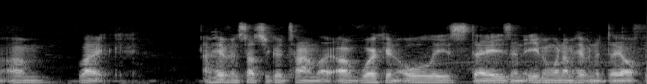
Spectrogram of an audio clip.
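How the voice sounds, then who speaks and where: A young man with a New Zealand accent speaks in a low, somewhat bright voice, captured in lo-fi sound. He's vlogging about his own life in a loose, rambling way, full of fillers and self-corrections.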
